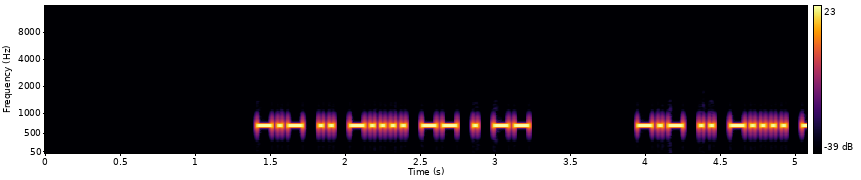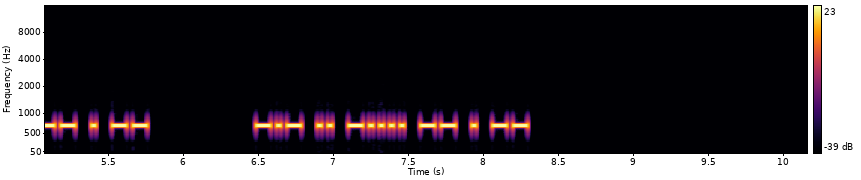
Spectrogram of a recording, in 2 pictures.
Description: Morse code, heard as a keyed tone, about 36 wpm, 700 Hz. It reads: KI6MEM KI6MEM KI6MEM
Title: USA Call Signs - 6 Characters - Repeated 3x - 35wpm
